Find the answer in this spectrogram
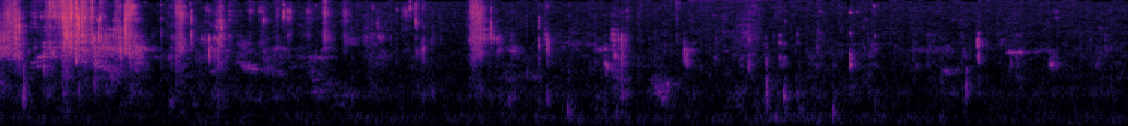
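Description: A crunchy bite into a fried cheeseburger egg roll, its crisp wrapper crackling, followed by quieter chewing with small scattered crunches and clicks.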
